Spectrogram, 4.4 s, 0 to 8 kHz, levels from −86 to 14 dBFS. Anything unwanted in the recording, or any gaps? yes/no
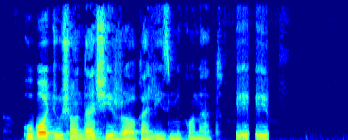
yes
